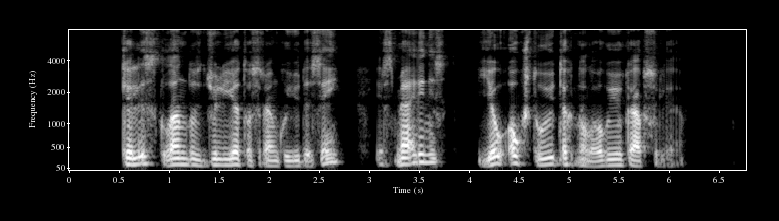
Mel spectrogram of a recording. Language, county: Lithuanian, Vilnius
